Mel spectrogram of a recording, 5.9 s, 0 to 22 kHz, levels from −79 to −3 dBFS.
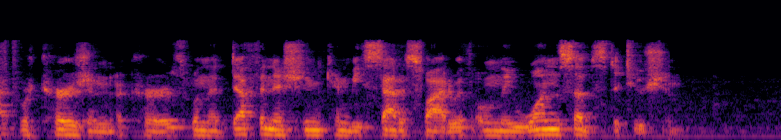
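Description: At 5.02 s the speech jumps forward, losing roughly a twentieth of a second of sound. This is most likely a dropped buffer (overrun): the capture software fell behind, the hardware overwrote a block of samples, and the audio on either side was spliced together with no gap. A waveform shows an abrupt discontinuity at the join rather than silence, and a spectrogram shows a thin vertical broadband line there, with the speech pattern shifting on each side. The speech is carried through an mSBC Bluetooth headset link, which limits it to 8 kHz.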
